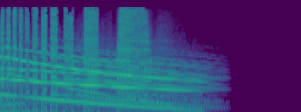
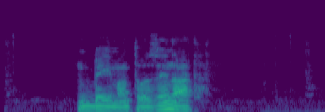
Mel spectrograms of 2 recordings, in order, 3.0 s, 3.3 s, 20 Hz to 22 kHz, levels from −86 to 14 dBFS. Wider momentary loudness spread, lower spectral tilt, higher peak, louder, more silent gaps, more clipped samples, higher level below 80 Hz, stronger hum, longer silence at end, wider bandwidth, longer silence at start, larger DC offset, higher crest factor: first, 13 LU vs 8 LU; second, -1 dB/octave vs -9 dB/octave; first, -8 dBFS vs -16 dBFS; first, -21 LUFS vs -32 LUFS; neither; neither; about the same, -50 dBFS vs -50 dBFS; neither; second, 0.85 s vs 1.2 s; first, 17 kHz vs 7.2 kHz; second, 0 s vs 0.75 s; neither; about the same, 18 dB vs 20 dB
